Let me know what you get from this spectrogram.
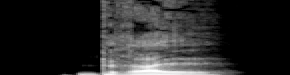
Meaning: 1. spin; twist 2. rifling 3. angular momentum
- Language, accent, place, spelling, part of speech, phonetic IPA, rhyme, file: German, Germany, Berlin, Drall, noun, [dʁal], -al, De-Drall.ogg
